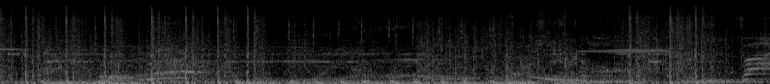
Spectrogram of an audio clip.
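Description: Gunshots crack in an echoing tunnel.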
